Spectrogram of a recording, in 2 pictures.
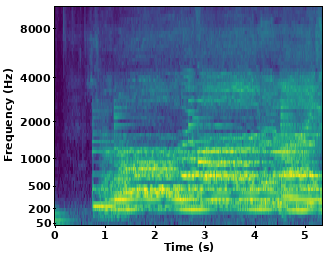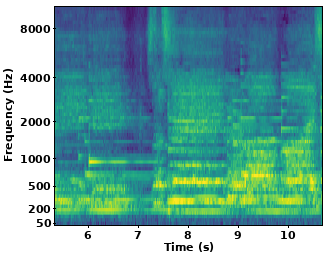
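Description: Mixed-voice church choir singing a hymn, coming in about a second in after a brief pause.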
